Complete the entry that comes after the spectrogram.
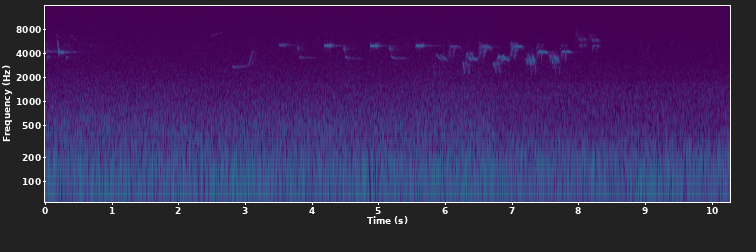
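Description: A bird chirping in a quick series of short high notes, starting about two and a half seconds in and stopping near the eight-second mark, over a steady low rumble of background noise.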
